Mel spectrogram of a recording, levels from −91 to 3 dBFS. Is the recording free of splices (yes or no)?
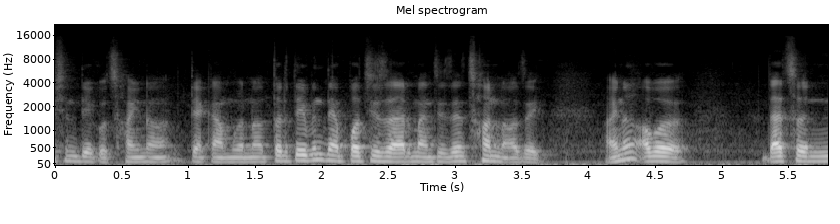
yes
